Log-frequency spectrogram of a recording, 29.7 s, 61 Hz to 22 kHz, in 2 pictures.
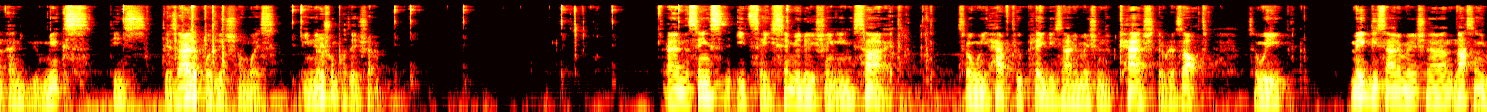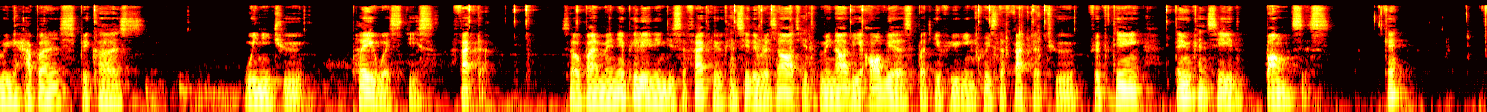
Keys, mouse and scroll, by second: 0.9 drag, 4.0 click, 4.7 click, 6.2 drag, 7.6-9.2 drag, 9.2 shift+space, 9.7 scroll down 2, 12.0 space, 12.9 space, 14.0-15.1 scroll up 1, 15.9-18.9 drag, 20.0 click, 20.7-23.6 drag, 24.7-25.3 drag, 26.6-29.6 drag.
